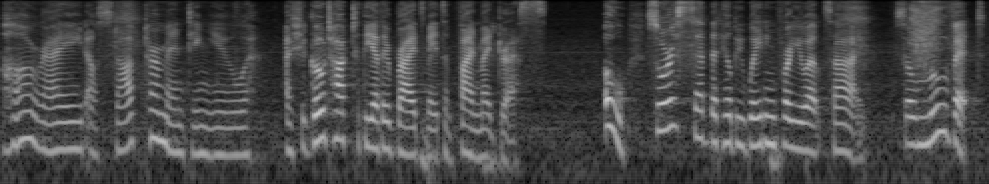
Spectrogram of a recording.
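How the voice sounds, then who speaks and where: A woman's voice: on the low side, expressive, normal speed, slight background noise, lightly acted. An actress playing a cheery, teasing young female elf cousin in a video game. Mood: playful.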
